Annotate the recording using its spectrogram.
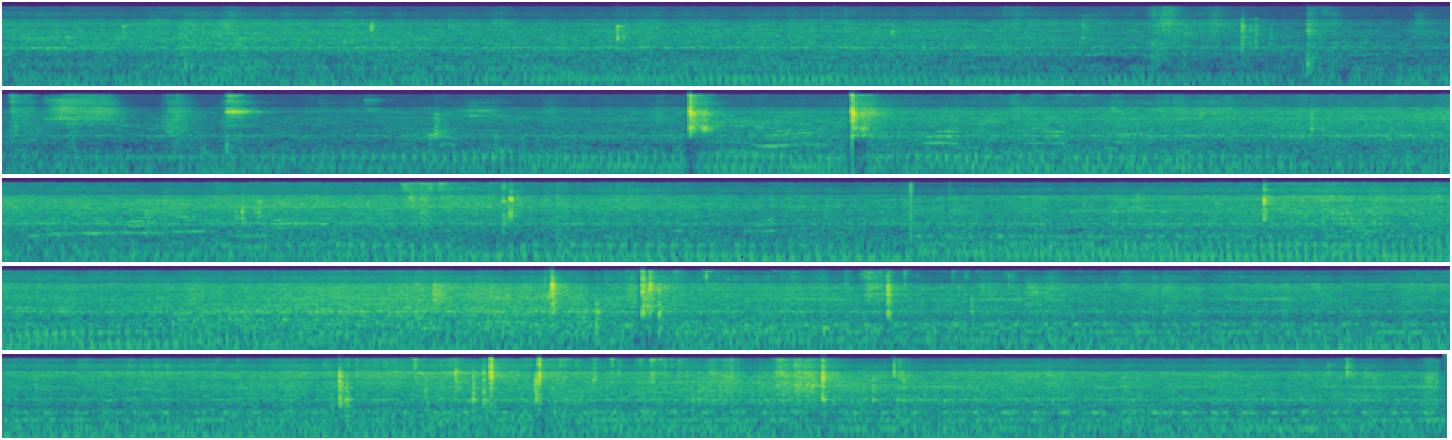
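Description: A vehicle engine hums steadily in the background, with indistinct voices. A few sharp metallic clicks come from scooter CVT pulley parts being handled.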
